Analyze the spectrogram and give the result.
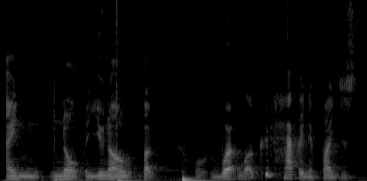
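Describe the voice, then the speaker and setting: A man's voice: mid-range voice, steady tone, measured pace. A man giving casual, irreverent, sweary reaction commentary as he streams a game. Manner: irreverent, profane, interjecting. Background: game music.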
